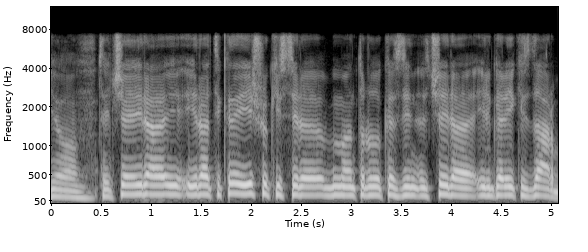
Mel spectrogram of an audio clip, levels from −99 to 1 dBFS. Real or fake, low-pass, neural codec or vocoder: real; 7.2 kHz; none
